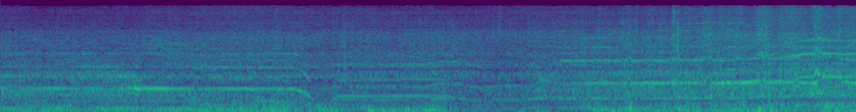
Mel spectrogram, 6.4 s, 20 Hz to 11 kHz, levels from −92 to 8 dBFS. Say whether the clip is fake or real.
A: real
